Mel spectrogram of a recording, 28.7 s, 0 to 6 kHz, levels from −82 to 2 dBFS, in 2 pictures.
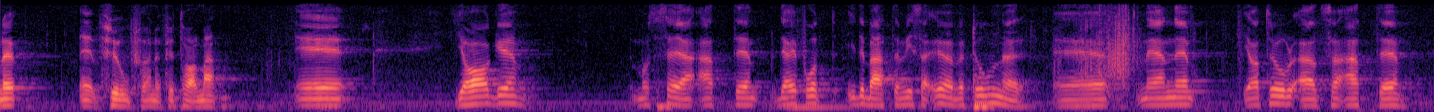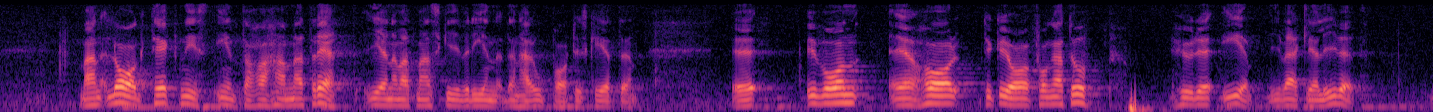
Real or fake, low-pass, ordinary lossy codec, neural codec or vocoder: real; 5.4 kHz; none; none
